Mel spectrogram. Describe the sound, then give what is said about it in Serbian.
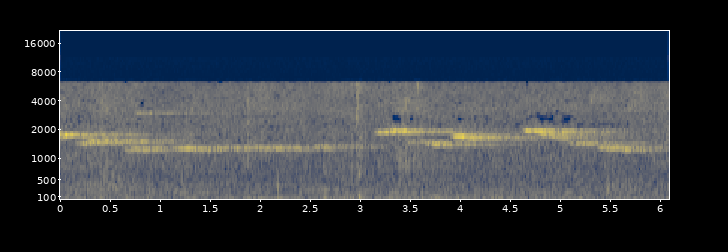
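A woman whistles during a silent solo experimental street performance. Several sustained, steady high tones rise out of a continuous background hum and shift slightly in pitch. “Inače, ovo njen solo eksperiment u tišini, koju je povremeno narušavala zvižducima.”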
